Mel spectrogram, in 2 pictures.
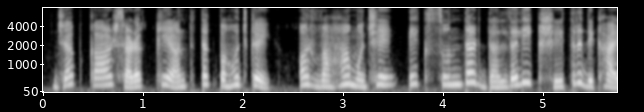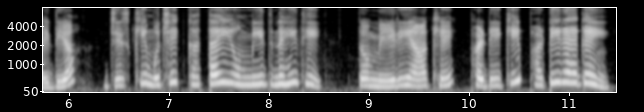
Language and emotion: Hindi, surprised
